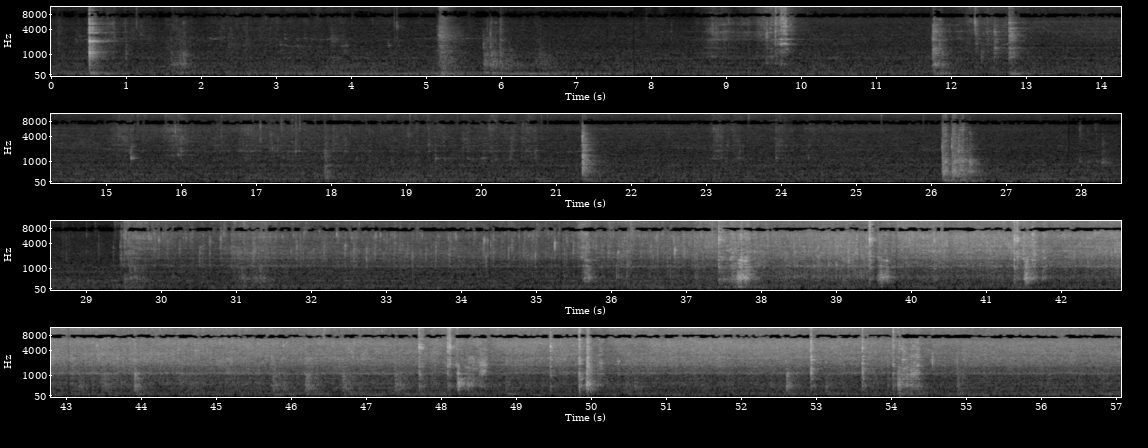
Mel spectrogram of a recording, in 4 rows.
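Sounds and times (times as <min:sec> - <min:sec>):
food sizzling in oil: 0:29.4 - 0:57.0.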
